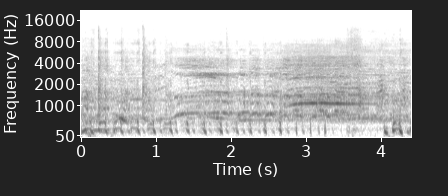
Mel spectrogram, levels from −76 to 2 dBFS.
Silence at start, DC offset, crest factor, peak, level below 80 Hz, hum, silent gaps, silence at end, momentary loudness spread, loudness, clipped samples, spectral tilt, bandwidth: 0 s; under 0.1%; 18 dB; -16 dBFS; -68 dBFS; none; none; 0 s; 8 LU; -34 LUFS; under 0.1%; -3.5 dB/octave; 16 kHz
